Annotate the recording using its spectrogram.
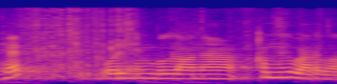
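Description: Paper towel rustling as a sheet is handled for about the first half second, then a woman speaking.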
